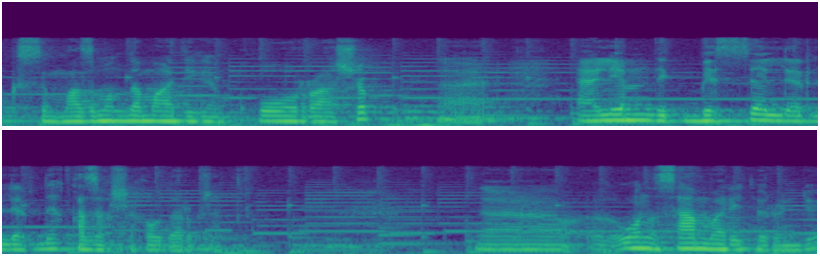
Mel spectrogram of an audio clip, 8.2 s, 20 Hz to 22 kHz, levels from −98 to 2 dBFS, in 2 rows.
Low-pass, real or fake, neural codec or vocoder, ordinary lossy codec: none; real; none; none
